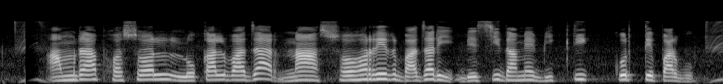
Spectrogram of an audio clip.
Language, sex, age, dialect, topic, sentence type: Bengali, female, 18-24, Rajbangshi, agriculture, question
